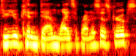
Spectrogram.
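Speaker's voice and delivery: plain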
